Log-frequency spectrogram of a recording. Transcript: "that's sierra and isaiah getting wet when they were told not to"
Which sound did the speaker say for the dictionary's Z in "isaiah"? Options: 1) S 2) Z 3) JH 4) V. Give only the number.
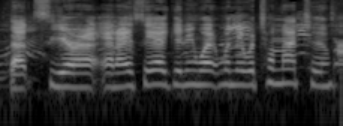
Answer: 1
